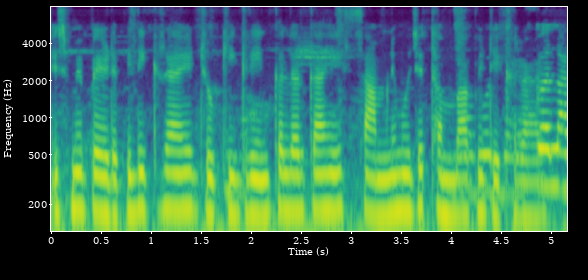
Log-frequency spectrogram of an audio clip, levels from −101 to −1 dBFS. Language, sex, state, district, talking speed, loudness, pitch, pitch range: Hindi, female, Bihar, Vaishali, 220 wpm, -13 LUFS, 170 Hz, 160-180 Hz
